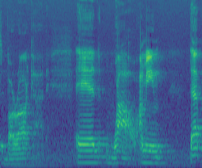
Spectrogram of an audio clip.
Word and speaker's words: Boracay: to the island of boracay i was saying it wrong i'm saying very pittsburgh east before boracay i was phonetically doing it but it's barakai and wow i mean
